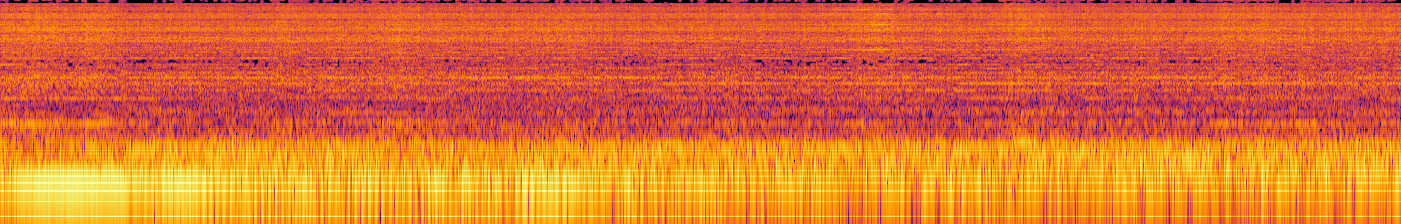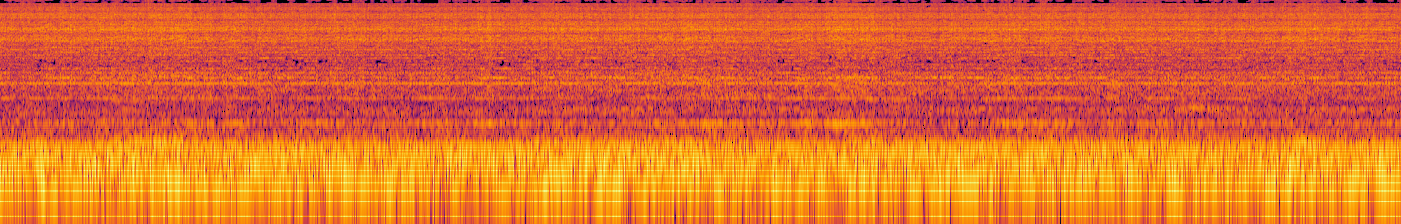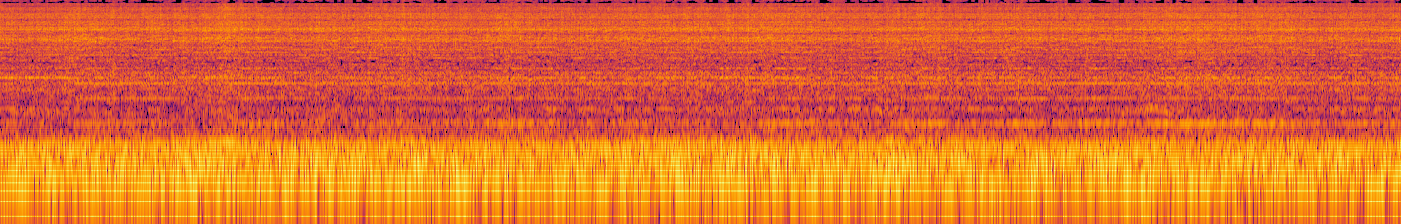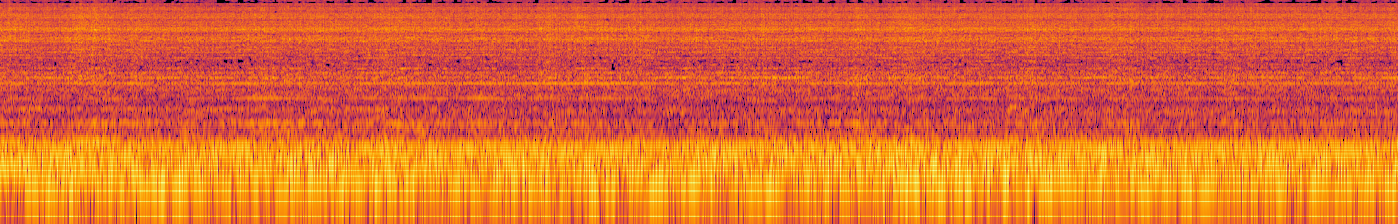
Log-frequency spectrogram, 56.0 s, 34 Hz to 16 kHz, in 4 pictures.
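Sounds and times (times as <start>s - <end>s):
low noise rumble: 0.0s - 56.0s.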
